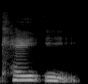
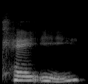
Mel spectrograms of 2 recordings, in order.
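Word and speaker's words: KHEI: healing, we can in tone the vowel sound ke. It's spelled k h ei and it's pronounced ke.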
